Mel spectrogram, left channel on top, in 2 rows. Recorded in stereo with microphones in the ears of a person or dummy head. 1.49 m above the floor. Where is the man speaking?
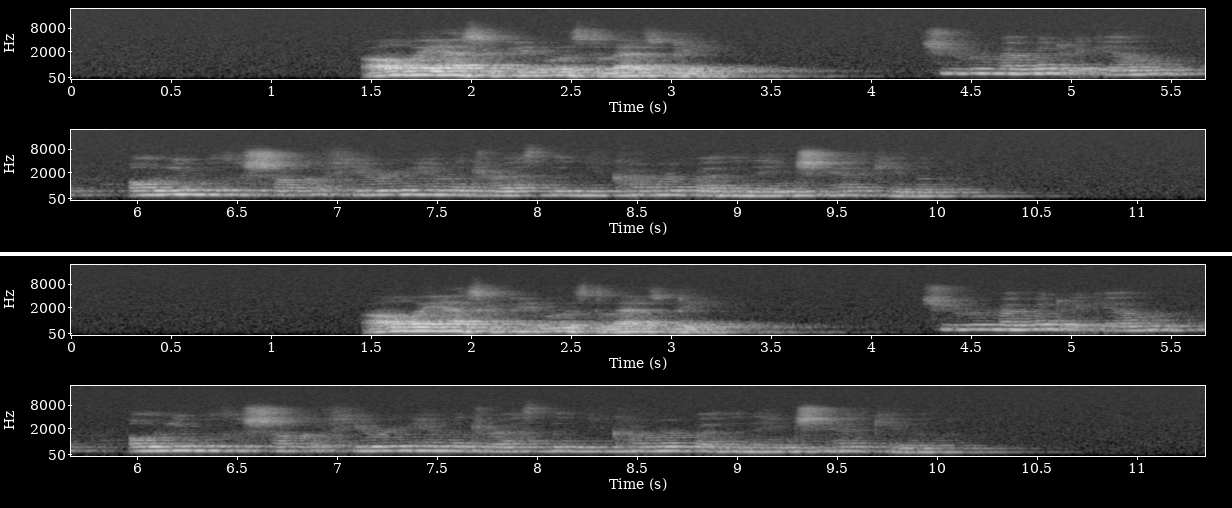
85° left, 3.5 m.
